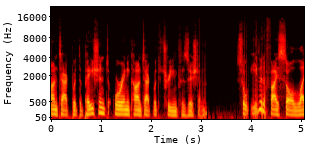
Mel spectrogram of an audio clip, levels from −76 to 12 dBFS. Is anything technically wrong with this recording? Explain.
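Yes. There is processor overload crackle from 2.9 to 4.31 s. Over that stretch the processor repeatedly fails to finish its short audio buffers in time, each around 10 ms long. Every missed deadline drops a buffer's worth of speech and leaves a short gap of silence with abrupt edges. With dozens of these misses packed into less than a second and a half, the gaps merge into a gritty burst of crackle over the speech, which stops once the overload ends.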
